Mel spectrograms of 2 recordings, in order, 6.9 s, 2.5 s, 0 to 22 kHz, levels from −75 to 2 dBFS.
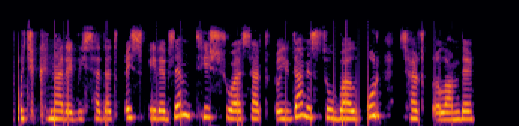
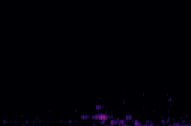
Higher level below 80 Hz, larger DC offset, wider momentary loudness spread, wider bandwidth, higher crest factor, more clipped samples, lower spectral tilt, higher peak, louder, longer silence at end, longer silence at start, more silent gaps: first, -50 dBFS vs -76 dBFS; neither; second, 6 LU vs 13 LU; about the same, 11 kHz vs 11.5 kHz; about the same, 16 dB vs 20 dB; neither; second, -3 dB/octave vs -5.5 dB/octave; first, 0 dBFS vs -42 dBFS; first, -16 LUFS vs -60 LUFS; first, 0.65 s vs 0 s; first, 0.25 s vs 0.05 s; first, 5.26-5.32 s vs none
